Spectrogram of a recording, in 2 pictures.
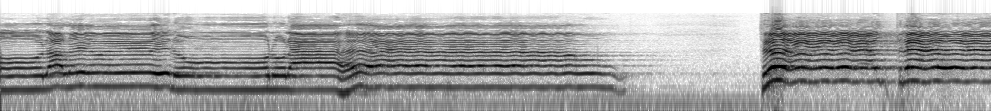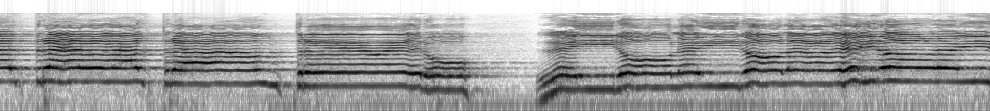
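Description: A solo voice singing long, drawn-out wavering notes in chant-like phrases, broken by two short pauses about six and fifteen seconds in.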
